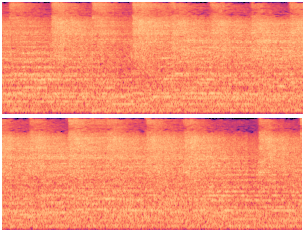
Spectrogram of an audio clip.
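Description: Marching brass band playing loudly, a full section of brass instruments holding chords over a steady beat.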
